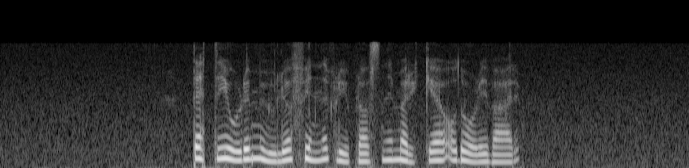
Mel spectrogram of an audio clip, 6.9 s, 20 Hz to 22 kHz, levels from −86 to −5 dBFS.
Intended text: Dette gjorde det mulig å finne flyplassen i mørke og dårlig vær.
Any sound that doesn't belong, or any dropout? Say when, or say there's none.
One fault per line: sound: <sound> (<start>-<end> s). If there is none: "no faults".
no faults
